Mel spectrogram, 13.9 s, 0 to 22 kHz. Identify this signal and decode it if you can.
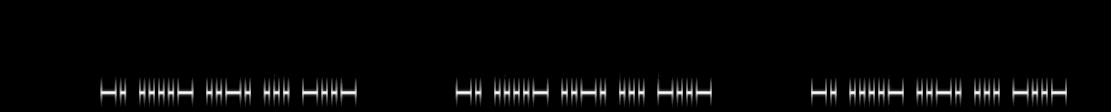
Morse code, heard as a keyed tone, about 20 wpm, 700 Hz. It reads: N4FSX N4FSX N4FSX
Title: USA Call Signs - 5 Characters - Repeated 3x - 20wpm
